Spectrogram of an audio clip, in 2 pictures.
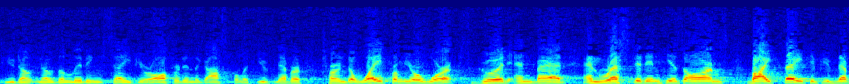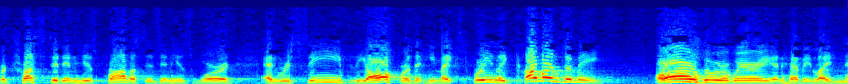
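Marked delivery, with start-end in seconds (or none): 2.5-13.5 preaching that climbs higher and louder; rising, urgent pulpit appeal; forceful preaching. Real, not acted. 13.5-17.0 high, ringing shouted invitation; loud preacher's summons; calling out. Acted. Preacher calls out Christ's invitation.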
